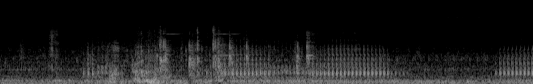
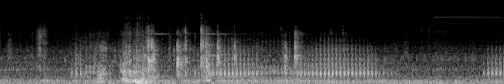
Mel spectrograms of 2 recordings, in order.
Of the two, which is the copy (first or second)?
first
